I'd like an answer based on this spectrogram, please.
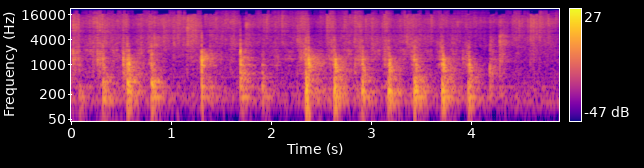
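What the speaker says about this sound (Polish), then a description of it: "A tutaj nam się łosoś smaży." Salmon sizzling in fat in a hot pan, crackling steadily while a utensil stirs and taps with a rhythmic series of clicks close by.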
